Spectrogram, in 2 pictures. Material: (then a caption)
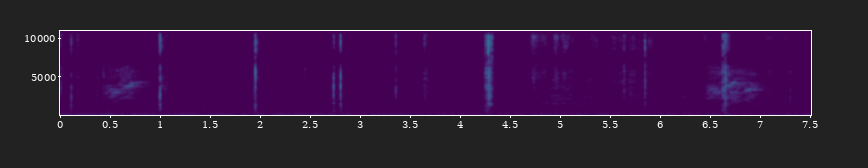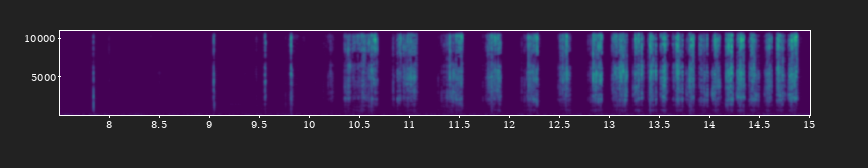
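Concrete. Long painted fingernails and a small twig scratch and rub across a solid outdoor concrete slab set with rounded pebbles, producing sparse, sharp clicks over a low, steady rumble. After about ten seconds, the scratching turns quicker and denser, becoming a run of bright, crisp scrapes and taps.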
